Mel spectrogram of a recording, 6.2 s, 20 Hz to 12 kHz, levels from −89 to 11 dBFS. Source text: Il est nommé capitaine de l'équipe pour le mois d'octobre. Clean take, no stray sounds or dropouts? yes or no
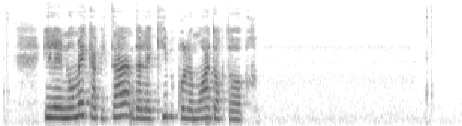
yes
